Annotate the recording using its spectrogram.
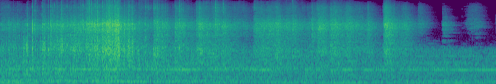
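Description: A sheet of paper rustles and flaps.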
